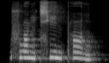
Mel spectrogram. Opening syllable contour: falling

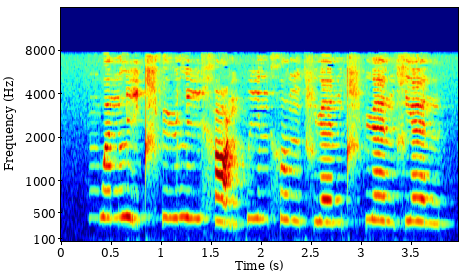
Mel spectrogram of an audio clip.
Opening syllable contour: rising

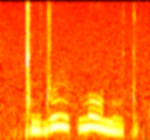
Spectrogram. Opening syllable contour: low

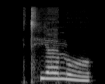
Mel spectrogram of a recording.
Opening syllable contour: high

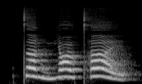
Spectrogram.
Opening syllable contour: falling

